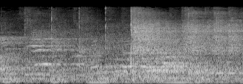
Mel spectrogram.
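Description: A 40 kg barbell loaded with bumper plates is dropped from overhead and lands on the gym floor with a heavy thud about 1.3 seconds in.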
